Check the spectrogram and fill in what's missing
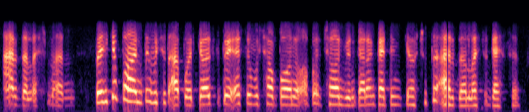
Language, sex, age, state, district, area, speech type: Kashmiri, female, 30-45, Jammu and Kashmir, Srinagar, rural, conversation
